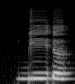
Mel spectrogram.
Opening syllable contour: low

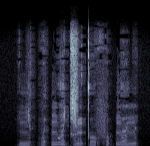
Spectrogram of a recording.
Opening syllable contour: low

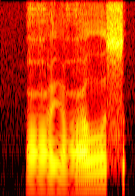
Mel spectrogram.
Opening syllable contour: low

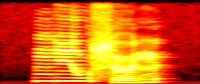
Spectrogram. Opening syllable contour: high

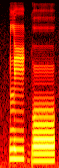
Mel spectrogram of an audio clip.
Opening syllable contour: high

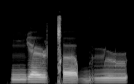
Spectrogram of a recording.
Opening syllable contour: high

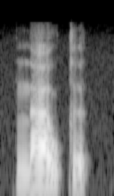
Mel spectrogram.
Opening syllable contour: rising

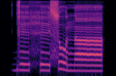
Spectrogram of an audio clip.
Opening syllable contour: low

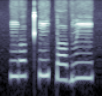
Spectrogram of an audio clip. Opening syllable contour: high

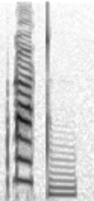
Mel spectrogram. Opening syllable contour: high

